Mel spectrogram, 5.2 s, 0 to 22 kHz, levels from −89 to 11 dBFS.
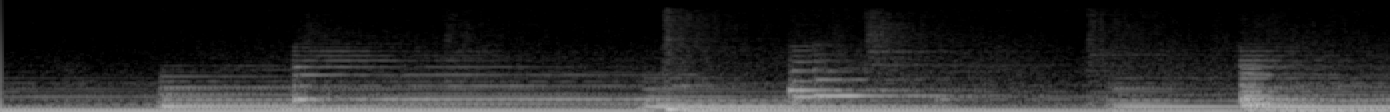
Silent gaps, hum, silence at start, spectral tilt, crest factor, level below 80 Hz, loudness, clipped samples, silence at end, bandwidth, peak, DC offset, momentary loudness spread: none; none; 0 s; -10.5 dB/octave; 16 dB; -28 dBFS; -27 LUFS; under 0.1%; 0 s; 4 kHz; -10 dBFS; under 0.1%; 7 LU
